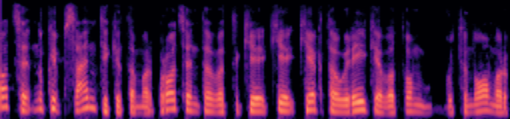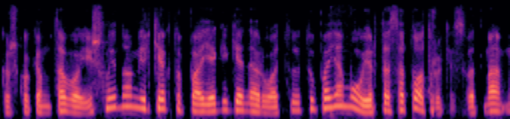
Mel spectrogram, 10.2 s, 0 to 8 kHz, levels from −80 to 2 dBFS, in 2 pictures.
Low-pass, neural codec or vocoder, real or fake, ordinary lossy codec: 7.2 kHz; none; real; Opus, 24 kbps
